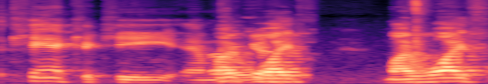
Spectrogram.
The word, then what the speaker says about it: Kankakee: tackle in America from can cocky Illinois that's that's listen it's Kankakee and my wife my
